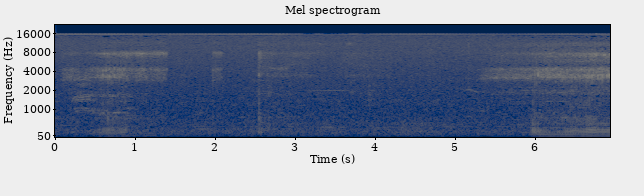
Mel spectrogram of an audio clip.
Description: My dog is a boxer so the has the smashed in nose like bulldogs. It makes her snore sometimes.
